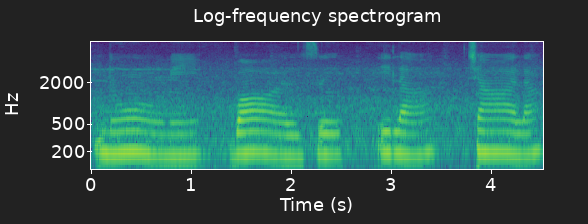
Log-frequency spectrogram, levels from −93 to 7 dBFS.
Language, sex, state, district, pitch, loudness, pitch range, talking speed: Telugu, female, Andhra Pradesh, Sri Satya Sai, 190 Hz, -19 LUFS, 185-195 Hz, 55 wpm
